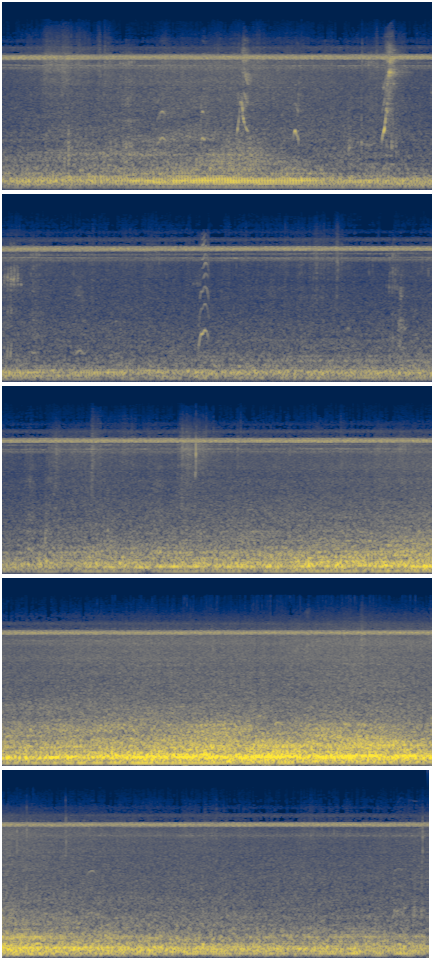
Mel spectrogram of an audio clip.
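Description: Outdoor ambience: a steady high-pitched insect whine throughout, under a low rumble that swells through the second half, peaks a few seconds before the end and then eases. A few faint short chirps sound in the first half.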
